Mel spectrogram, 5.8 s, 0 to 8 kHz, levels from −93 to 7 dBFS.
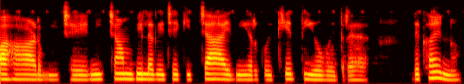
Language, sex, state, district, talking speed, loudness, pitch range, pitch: Angika, female, Bihar, Bhagalpur, 175 wpm, -26 LUFS, 165-180 Hz, 175 Hz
